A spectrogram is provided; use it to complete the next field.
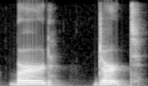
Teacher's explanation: this vowel and R combo makes a [ɝ] sound so the same sound that you have in words like “earn”, “learn”, “bird”, “dirt”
